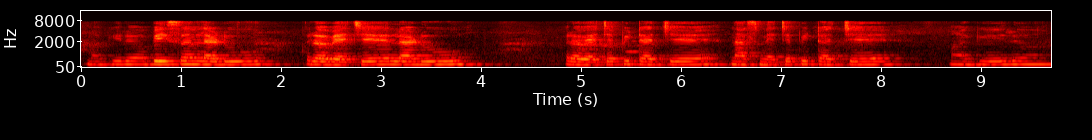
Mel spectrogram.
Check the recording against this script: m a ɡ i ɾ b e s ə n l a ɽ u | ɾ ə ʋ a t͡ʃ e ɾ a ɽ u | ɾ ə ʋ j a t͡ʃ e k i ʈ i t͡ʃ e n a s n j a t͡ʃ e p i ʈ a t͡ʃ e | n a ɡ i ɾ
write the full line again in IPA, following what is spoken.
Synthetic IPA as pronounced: m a ɡ i ɾ b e s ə n l a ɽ u | ɾ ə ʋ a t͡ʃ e l a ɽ u | ɾ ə ʋ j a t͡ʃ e p i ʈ a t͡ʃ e n a s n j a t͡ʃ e p i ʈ a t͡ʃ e | m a ɡ i ɾ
